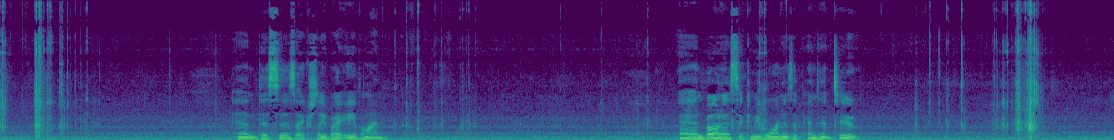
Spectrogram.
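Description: Metal jewellery clinks softly as it is handled.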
